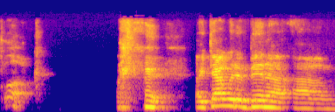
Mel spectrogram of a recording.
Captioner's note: Ta-Nehisi chuckles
